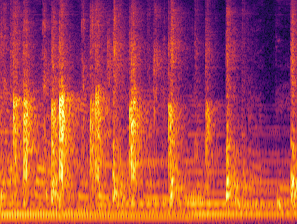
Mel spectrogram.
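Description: Hands clapping in a steady rhythm, about four claps a second, over background music holding a low sustained note.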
